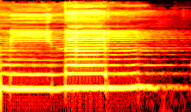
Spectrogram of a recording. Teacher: Sebab ada alif lam menghadapi huruf qamariah yaitu huruf mim. Cara bacanya lam dibaca dengan izhar atau jelas. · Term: alif lam qamariah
